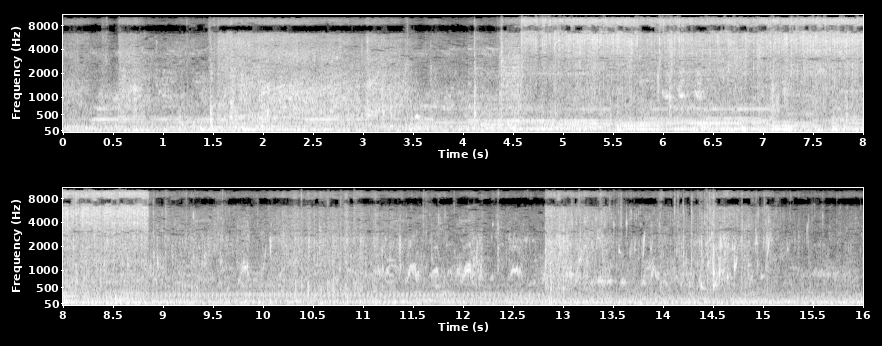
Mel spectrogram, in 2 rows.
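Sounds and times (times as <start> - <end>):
ducks calling: 4.2 - 15.1
running pouring water: 4.6 - 8.9.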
